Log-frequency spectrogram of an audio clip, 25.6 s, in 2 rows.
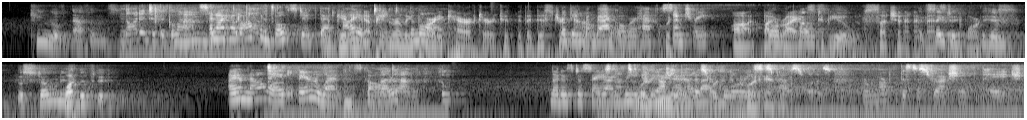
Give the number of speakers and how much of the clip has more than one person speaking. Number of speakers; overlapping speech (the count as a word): four, about 58%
